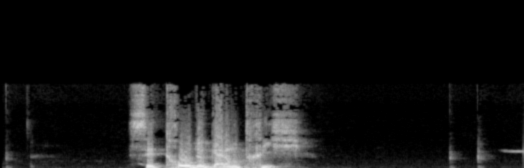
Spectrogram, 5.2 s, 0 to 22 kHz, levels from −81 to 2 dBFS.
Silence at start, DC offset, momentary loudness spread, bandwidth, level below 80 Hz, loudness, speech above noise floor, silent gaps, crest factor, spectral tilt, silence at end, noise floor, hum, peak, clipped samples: 1.3 s; under 0.1%; 12 LU; 11.5 kHz; -44 dBFS; -10 LUFS; 55 dB; none; 14 dB; -5 dB/octave; 0 s; -64 dBFS; none; 0 dBFS; under 0.1%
